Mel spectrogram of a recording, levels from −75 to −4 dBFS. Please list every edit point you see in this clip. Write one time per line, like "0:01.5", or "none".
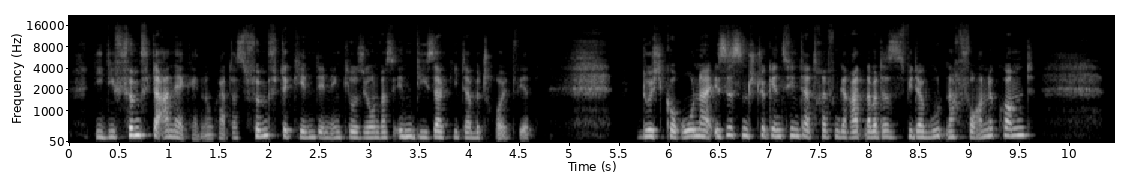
0:05.5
